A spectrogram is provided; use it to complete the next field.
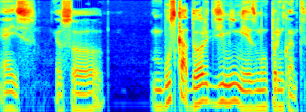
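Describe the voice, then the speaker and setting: A man's dark, mellow voice with ordinary pitch variation, very cleanly recorded against a silent background, the sound dry and close with no echo. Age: 20s. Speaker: creative working with audio. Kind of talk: casual interview chat.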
